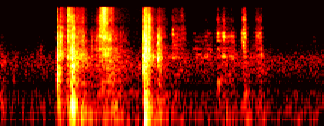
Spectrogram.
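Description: A few short, quiet scratching and rustling strokes of paper being handled and marked, followed by a couple of faint ticks.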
